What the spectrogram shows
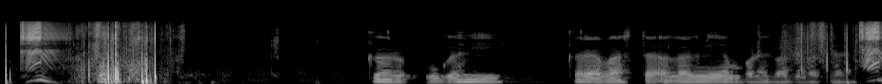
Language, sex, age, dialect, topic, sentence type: Maithili, male, 18-24, Angika, banking, statement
